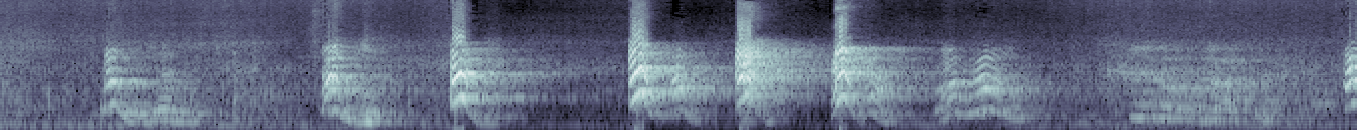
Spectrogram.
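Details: Husky named Tequila produces a string of wavering, harmonic yowls and short sharp barks, pitch bending up and down in talkative, irregular phrases with brief pauses between.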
